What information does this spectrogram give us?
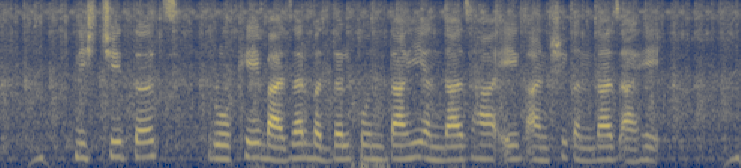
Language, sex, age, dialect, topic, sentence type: Marathi, female, 36-40, Varhadi, banking, statement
